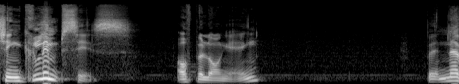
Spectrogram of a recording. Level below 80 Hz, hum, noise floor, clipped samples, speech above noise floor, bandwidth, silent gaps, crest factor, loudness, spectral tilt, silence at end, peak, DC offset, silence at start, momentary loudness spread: -54 dBFS; none; -57 dBFS; 0.2%; 43 dB; 17.5 kHz; none; 16 dB; -14 LUFS; -3 dB/octave; 0 s; 0 dBFS; under 0.1%; 0 s; 17 LU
